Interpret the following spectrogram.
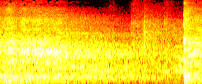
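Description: A person's voice runs on throughout, with a single loud thud just before the end.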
